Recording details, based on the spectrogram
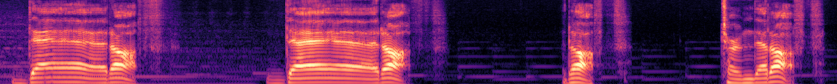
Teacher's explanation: the T for that is actually joined with a vowel o in off and the sound here is kind of a flap sound a flap T sound so that off dead off turn that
